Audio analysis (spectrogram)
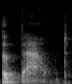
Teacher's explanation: in the word about that first syllable is unstressed right I'm saying I'm not saying a about or a about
